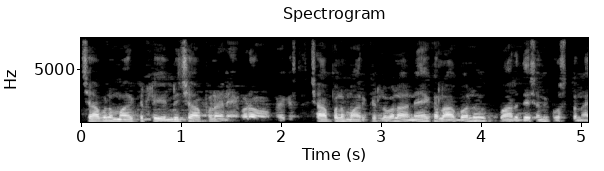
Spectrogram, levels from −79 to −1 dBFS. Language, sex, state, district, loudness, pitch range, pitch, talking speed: Telugu, male, Andhra Pradesh, Guntur, -15 LUFS, 125-140 Hz, 130 Hz, 175 wpm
